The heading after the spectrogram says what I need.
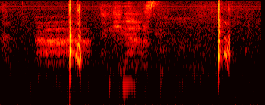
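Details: Young child with frequent hiccups, reportedly present even in the womb: two sharp, abrupt hiccups about two seconds apart with soft vocal sounds between them.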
